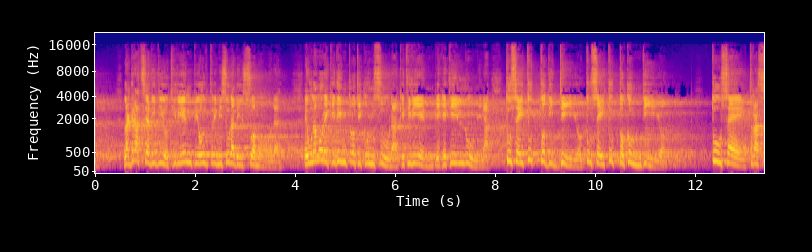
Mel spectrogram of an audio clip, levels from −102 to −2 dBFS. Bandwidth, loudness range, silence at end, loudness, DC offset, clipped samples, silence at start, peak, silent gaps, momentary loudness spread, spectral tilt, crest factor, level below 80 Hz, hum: 16.5 kHz; 2 LU; 0 s; -16 LUFS; under 0.1%; under 0.1%; 0 s; 0 dBFS; none; 10 LU; -2.5 dB/octave; 16 dB; -72 dBFS; none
